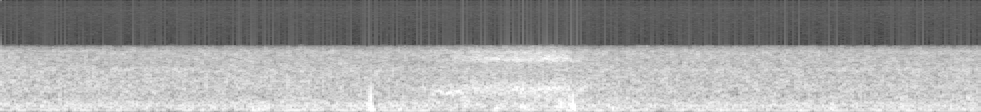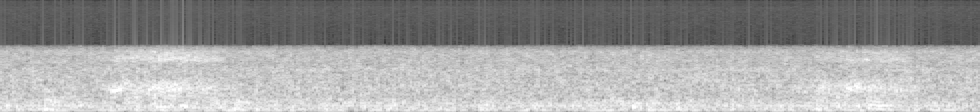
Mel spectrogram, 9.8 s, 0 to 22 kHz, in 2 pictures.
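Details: Sleeping puppy snoring: soft, faint snores about every three seconds, roughly 18 a minute, over steady background hiss.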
